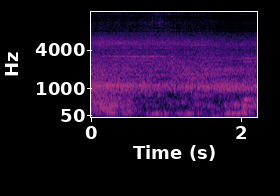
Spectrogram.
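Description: Faint room tone: a steady low hiss with no distinct sounds.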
